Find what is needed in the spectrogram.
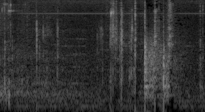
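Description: Small metal lock parts clicking and clinking as they are handled: a sharp click at the start, then a quick run of clicks about a second in.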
